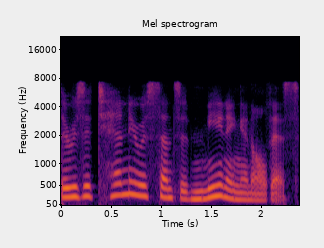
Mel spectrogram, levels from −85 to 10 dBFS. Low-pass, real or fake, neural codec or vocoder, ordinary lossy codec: 7.2 kHz; fake; codec, 16 kHz, 0.8 kbps, ZipCodec; AAC, 48 kbps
